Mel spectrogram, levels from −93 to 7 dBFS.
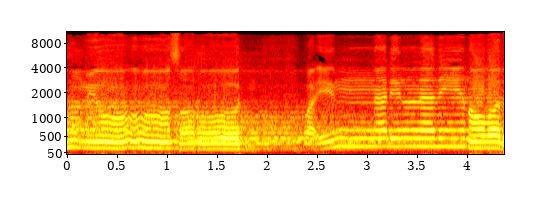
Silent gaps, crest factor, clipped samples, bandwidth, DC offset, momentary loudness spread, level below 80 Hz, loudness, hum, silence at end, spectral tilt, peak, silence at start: none; 10 dB; under 0.1%; 11 kHz; under 0.1%; 8 LU; -50 dBFS; -11 LUFS; none; 0 s; -6 dB/octave; 0 dBFS; 0 s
